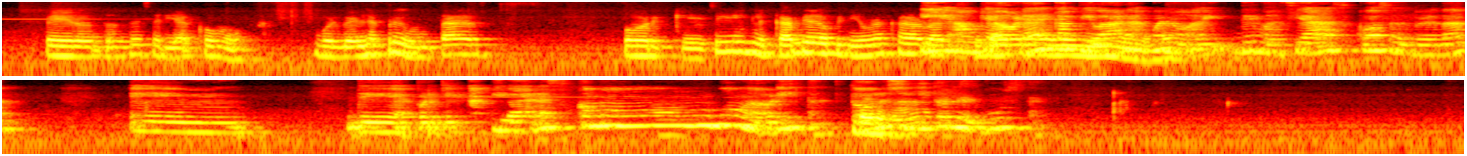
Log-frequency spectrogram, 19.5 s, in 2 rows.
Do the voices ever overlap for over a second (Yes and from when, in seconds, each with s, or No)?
Yes, from 6.1 s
